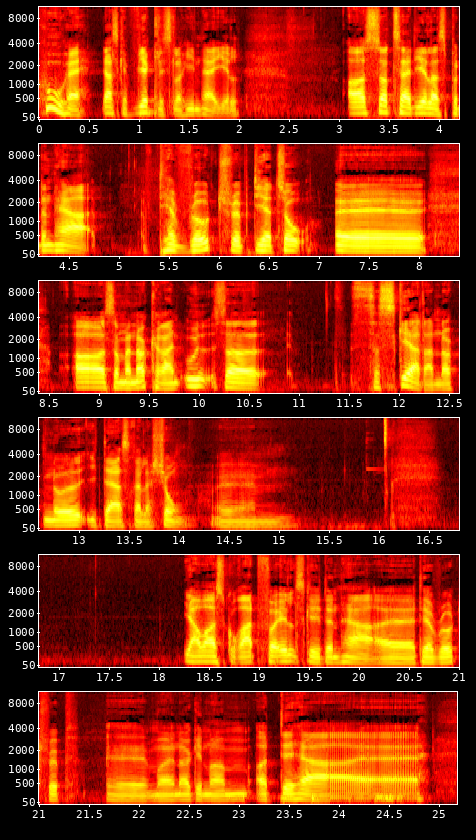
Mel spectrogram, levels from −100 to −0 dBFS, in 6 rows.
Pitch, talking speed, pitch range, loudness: 110 Hz, 135 wpm, 100-120 Hz, -23 LUFS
